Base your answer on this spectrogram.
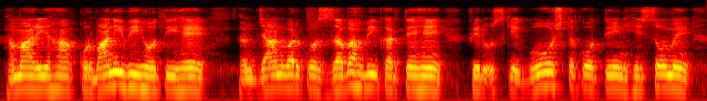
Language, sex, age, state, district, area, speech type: Urdu, male, 30-45, Bihar, Purnia, rural, spontaneous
